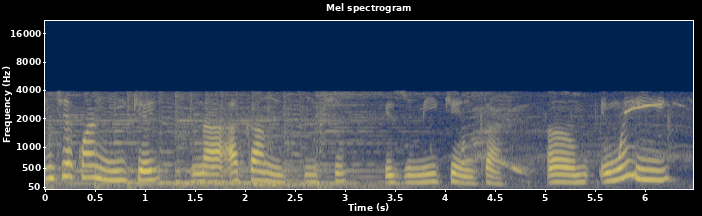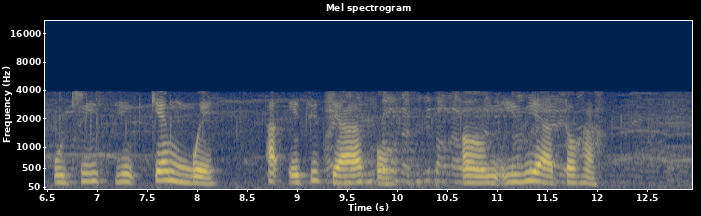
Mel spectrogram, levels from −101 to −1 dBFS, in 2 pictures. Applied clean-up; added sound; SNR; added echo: none; Cheering; 13 dB; none.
